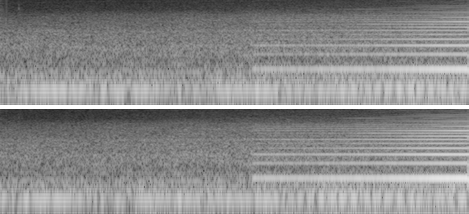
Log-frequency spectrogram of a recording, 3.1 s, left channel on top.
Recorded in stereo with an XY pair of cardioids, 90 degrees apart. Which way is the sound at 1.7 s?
35° right.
